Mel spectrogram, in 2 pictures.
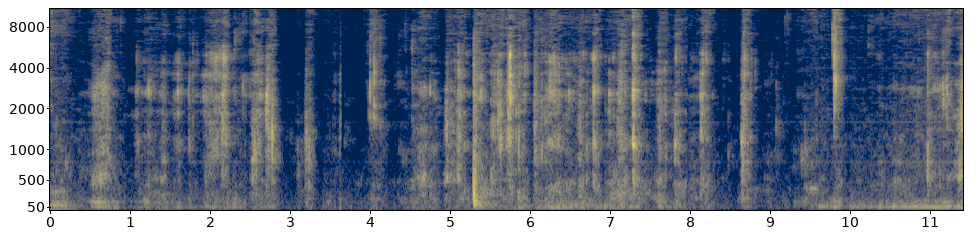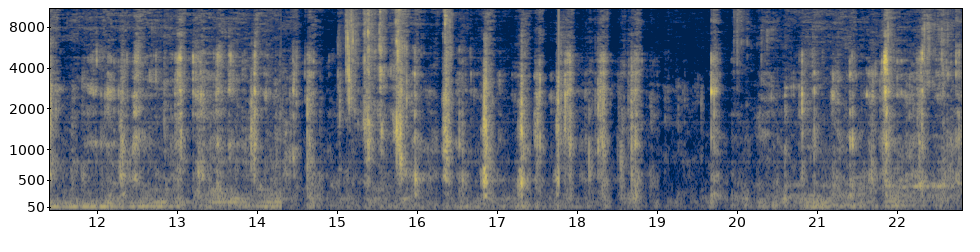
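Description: Close-miked eating sounds: chewing with many short wet mouth clicks and smacks, a mouthful of rice and curry eaten by hand.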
